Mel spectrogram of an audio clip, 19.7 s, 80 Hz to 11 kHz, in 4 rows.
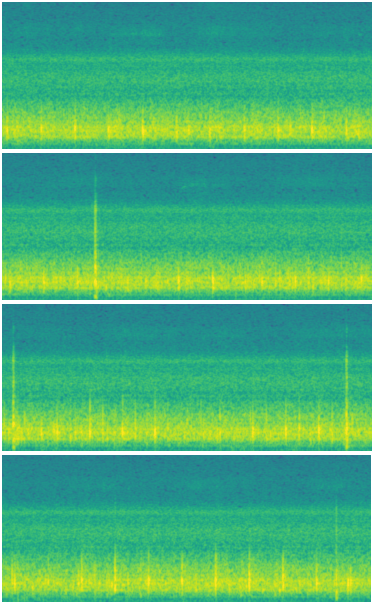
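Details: Fast, whooshing fetal heartbeat near 130 a minute with a sharp click every 2–5 seconds from fetal hiccups, which the mother thought she had felt beforehand.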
